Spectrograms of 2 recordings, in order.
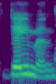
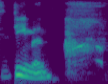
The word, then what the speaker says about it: Damon: I mean, I know this probably is pronounced as Damon, but if you play Dungeons and Dragons, then it's Demon.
